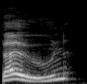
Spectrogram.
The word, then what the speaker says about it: bone: Кость это the bone is not broken. Здесь важно, вот в bone есть много в.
